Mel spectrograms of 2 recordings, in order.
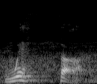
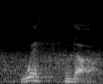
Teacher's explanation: TH muda a TH sonora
